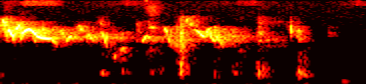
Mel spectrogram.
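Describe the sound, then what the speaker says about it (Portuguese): A family of bico-de-osso birds calls from a tree canopy in the Caatinga, with quick bright chirps and tweets tumbling over one another, fairly close and clear against a quiet background. "uma família de pássaros bicos de osso entoa seu canto"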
